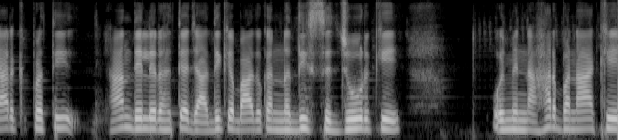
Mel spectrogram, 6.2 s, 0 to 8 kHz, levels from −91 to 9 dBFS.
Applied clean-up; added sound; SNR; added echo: neural mask model DeepFilterNet 3.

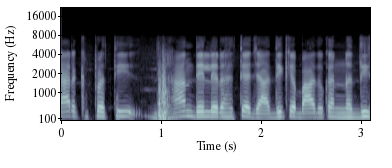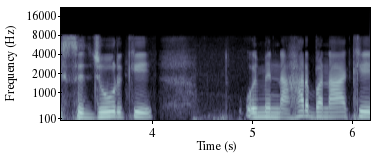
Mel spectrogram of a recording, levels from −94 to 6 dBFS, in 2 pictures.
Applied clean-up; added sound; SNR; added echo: none; none; none; none.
